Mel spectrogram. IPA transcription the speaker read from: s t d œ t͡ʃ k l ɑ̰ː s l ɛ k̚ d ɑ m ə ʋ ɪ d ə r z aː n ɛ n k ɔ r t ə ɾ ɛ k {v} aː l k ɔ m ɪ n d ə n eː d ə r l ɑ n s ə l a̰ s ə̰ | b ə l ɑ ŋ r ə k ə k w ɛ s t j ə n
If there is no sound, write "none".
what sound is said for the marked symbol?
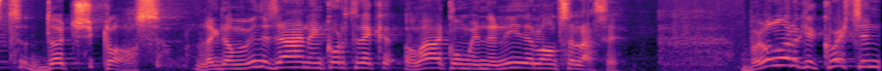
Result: ʋ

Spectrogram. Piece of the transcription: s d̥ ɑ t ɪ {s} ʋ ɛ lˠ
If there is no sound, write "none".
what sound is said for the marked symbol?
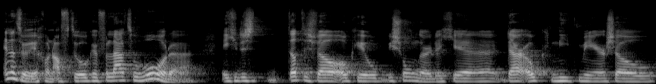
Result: s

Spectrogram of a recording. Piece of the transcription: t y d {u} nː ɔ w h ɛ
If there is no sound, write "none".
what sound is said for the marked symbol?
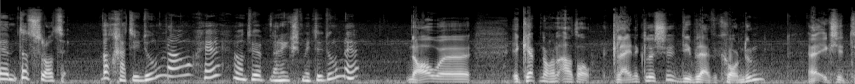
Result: u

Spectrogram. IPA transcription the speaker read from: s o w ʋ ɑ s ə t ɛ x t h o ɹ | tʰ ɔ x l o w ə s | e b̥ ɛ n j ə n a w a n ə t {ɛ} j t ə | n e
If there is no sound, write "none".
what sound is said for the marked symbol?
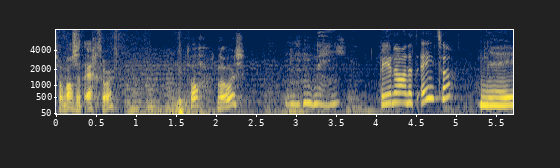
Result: e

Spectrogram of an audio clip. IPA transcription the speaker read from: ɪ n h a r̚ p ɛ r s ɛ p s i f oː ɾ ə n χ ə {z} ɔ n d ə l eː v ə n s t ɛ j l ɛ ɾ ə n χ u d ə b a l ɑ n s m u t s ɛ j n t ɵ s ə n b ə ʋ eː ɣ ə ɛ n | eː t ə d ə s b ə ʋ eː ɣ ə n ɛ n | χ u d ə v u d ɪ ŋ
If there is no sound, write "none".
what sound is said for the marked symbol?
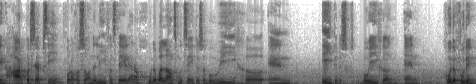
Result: z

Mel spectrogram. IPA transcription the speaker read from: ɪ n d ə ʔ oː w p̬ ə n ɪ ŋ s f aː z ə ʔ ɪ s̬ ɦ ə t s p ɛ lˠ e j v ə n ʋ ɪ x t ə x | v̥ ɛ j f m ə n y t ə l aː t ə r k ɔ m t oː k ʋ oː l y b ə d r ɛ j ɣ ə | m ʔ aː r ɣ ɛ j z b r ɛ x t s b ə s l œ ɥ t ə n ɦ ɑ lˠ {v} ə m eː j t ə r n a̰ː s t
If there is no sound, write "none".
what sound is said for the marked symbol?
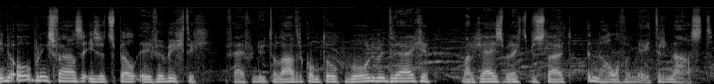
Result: v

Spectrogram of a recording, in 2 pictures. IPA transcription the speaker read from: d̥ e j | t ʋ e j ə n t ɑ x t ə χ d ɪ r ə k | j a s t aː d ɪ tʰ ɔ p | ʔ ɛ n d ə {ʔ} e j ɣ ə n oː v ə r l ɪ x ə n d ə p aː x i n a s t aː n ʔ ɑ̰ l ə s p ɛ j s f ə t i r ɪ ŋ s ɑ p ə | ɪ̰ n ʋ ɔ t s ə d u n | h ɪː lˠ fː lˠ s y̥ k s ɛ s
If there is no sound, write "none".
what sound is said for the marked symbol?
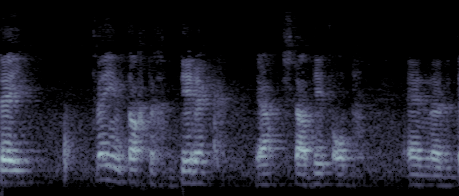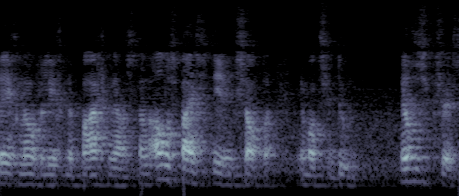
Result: t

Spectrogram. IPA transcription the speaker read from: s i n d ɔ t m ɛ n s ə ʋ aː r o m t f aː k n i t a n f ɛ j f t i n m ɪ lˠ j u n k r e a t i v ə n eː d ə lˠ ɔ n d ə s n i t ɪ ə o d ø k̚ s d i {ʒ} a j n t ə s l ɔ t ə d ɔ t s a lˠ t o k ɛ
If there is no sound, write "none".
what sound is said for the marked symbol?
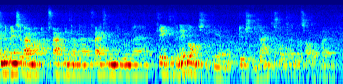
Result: z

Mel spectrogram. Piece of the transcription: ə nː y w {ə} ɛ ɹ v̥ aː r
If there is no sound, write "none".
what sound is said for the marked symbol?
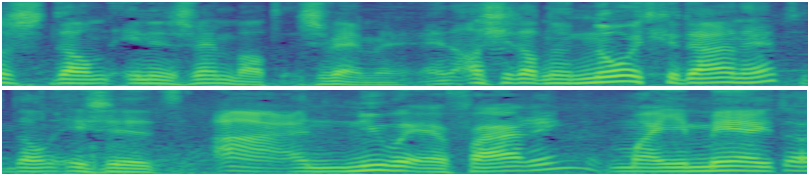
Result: ə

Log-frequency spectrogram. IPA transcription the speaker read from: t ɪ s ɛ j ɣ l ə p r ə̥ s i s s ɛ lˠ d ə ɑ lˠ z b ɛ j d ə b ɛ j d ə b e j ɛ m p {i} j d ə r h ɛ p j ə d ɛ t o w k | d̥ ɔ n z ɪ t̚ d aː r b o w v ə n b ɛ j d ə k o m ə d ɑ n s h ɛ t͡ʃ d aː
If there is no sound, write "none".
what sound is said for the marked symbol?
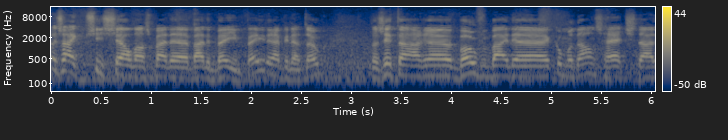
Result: e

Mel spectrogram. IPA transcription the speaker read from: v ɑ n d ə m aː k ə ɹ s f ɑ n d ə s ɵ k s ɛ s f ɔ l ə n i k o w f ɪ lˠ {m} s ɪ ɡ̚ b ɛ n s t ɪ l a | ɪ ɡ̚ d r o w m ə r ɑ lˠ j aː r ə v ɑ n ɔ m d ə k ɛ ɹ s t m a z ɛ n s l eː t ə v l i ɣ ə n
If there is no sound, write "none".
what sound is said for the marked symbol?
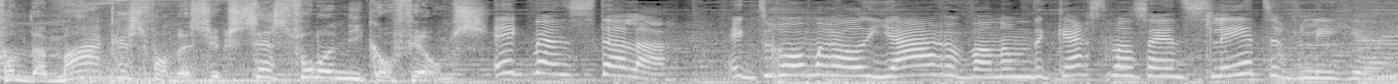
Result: m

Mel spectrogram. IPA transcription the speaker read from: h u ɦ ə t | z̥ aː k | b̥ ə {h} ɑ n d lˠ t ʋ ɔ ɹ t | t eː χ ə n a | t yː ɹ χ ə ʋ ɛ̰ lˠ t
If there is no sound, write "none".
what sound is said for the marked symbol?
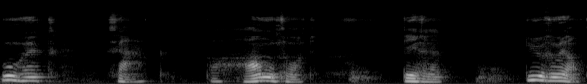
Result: h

